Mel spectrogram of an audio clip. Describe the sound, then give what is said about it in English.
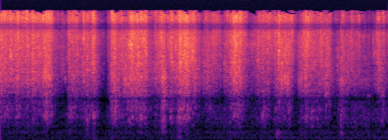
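Aluminium foil crinkles and rustles as it is wrapped tightly around bread filled with butter, poppy seed and mushroom mixture, in dense bursts of crackling with short pauses. “And so we are gonna go ahead and tightly seal the bread up in foil.”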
